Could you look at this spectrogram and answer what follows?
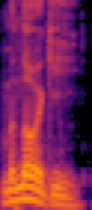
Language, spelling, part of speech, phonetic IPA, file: Russian, многий, adjective, [ˈmnoɡʲɪj], Ru-многий.ogg
- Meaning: 1. much 2. many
